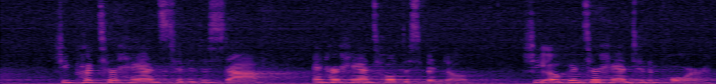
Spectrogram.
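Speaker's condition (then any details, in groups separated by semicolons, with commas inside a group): No condition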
